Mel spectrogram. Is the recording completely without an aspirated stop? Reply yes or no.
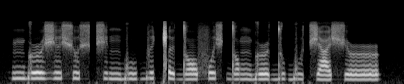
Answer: yes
